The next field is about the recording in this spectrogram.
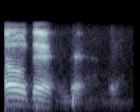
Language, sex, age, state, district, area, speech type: Bodo, male, 30-45, Assam, Udalguri, urban, conversation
